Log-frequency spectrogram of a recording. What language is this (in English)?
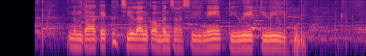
Javanese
